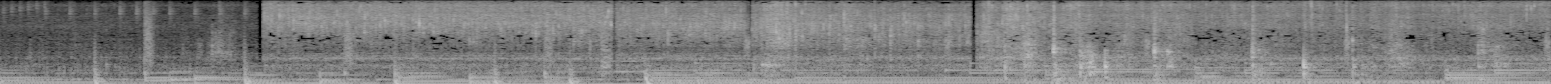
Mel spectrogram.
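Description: Butter and chopped garlic sizzling in a hot wok, fried until fragrant, with the spatula scraping and tapping the pan as it stirs. The sizzle sets in strongly about two seconds in.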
